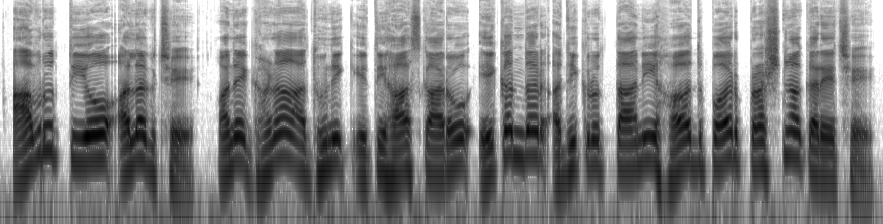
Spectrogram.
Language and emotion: Gujarati, neutral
